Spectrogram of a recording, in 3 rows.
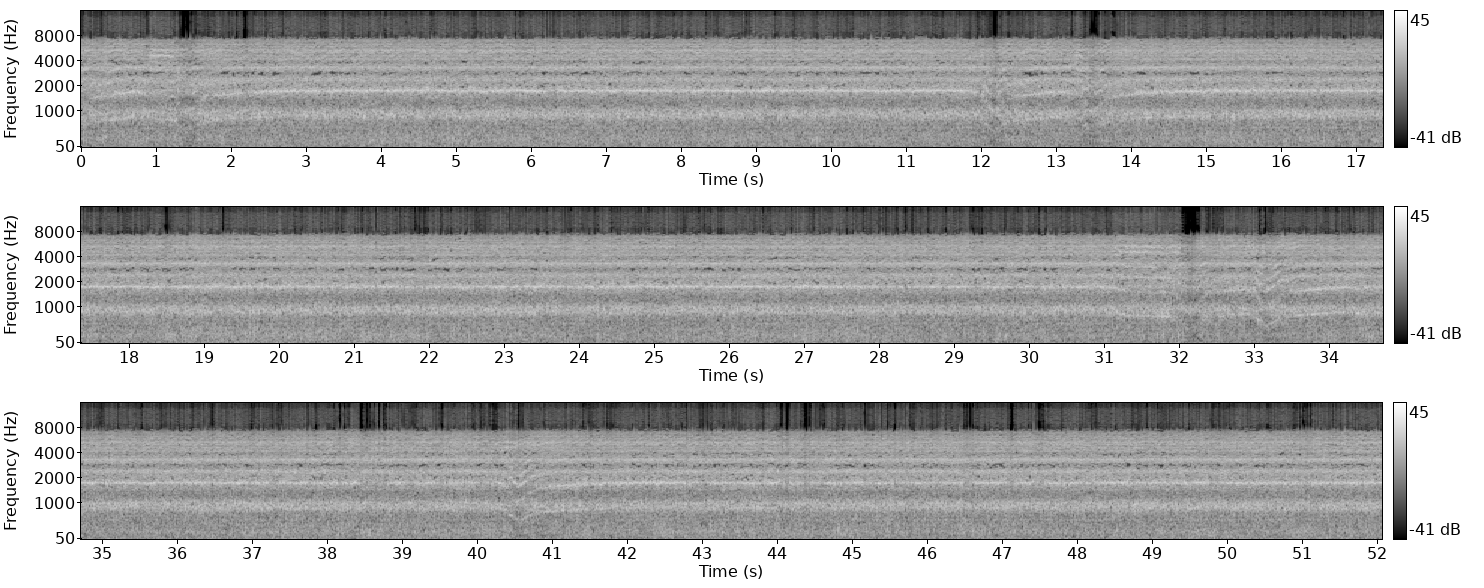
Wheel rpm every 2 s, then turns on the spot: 200, 230, 230, 230, 230, 220, 190, 230, 230, 230, 240, 230, 230, 230, 230, 210, 190, 230, 230, 230, 210, 230, 230, 230, 230, 230.
none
